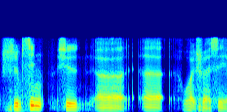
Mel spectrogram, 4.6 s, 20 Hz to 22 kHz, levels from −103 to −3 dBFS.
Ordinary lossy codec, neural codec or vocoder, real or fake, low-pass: none; codec, 16 kHz in and 24 kHz out, 0.9 kbps, LongCat-Audio-Codec, fine tuned four codebook decoder; fake; 5.4 kHz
